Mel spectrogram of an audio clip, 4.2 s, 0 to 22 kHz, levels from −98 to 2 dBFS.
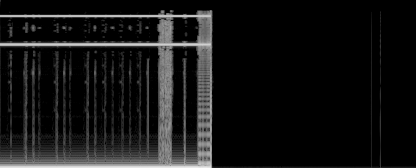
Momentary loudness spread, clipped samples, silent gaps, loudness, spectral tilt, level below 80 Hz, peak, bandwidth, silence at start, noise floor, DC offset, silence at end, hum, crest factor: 3 LU; under 0.1%; none; -9 LUFS; 0 dB/octave; -44 dBFS; 0 dBFS; 17 kHz; 0 s; under -90 dBFS; under 0.1%; 0 s; none; 12 dB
